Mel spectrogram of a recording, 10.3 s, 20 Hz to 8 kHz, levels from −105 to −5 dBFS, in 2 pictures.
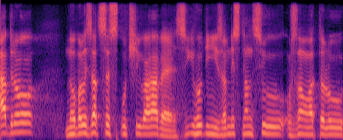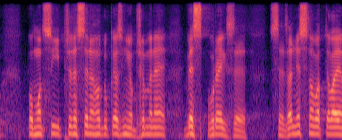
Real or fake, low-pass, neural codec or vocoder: fake; 7.2 kHz; codec, 16 kHz, 0.8 kbps, ZipCodec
